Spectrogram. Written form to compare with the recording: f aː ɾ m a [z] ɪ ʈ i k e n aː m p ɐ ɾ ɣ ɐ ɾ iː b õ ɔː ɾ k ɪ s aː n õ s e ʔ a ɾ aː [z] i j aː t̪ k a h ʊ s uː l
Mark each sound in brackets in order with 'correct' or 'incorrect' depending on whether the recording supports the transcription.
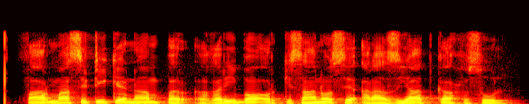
incorrect, correct

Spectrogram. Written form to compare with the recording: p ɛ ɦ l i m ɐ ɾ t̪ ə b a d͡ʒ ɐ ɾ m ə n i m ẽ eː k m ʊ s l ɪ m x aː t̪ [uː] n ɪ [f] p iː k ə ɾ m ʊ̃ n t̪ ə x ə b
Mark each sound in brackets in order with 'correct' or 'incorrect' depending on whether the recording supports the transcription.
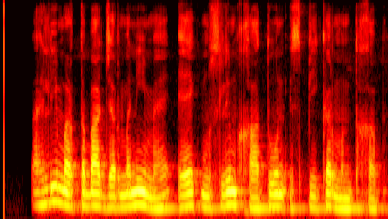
correct, incorrect

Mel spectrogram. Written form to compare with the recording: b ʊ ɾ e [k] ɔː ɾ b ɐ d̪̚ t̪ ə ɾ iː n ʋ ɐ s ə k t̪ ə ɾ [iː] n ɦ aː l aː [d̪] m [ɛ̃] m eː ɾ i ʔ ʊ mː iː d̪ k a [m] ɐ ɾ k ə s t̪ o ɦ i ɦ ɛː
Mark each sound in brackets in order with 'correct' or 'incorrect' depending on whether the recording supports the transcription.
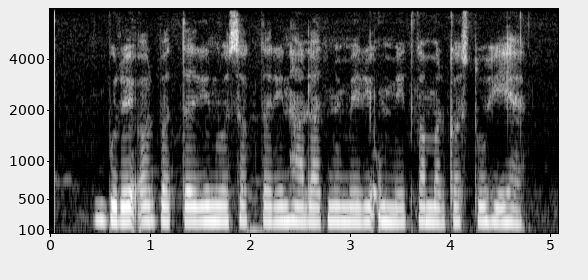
incorrect, correct, incorrect, incorrect, correct

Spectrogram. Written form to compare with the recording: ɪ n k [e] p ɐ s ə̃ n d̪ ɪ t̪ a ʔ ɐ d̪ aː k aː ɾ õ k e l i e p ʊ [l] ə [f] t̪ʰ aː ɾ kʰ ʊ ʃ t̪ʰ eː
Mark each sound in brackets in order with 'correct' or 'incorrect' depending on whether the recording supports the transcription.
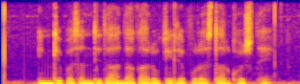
correct, incorrect, incorrect

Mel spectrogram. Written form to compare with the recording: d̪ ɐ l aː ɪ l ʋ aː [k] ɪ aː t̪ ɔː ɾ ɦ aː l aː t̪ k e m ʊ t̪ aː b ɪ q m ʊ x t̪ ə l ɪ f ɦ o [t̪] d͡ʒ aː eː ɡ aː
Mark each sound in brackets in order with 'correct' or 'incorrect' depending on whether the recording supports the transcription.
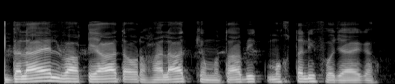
incorrect, incorrect

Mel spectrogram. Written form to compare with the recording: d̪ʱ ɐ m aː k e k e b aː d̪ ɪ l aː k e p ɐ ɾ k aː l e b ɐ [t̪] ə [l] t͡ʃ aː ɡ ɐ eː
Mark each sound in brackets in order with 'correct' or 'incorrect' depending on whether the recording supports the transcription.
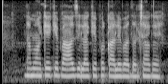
incorrect, correct

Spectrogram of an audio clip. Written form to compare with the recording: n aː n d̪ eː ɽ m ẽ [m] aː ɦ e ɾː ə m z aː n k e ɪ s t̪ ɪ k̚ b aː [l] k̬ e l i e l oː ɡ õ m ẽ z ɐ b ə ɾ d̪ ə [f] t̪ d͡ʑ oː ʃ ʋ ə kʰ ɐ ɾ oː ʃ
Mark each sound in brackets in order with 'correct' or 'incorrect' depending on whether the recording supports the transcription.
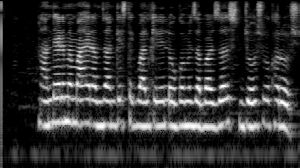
correct, correct, incorrect

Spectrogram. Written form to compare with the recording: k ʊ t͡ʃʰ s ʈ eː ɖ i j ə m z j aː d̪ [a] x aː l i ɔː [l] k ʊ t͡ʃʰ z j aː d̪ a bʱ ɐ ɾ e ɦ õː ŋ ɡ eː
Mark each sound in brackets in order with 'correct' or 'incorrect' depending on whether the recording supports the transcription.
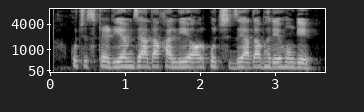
correct, incorrect

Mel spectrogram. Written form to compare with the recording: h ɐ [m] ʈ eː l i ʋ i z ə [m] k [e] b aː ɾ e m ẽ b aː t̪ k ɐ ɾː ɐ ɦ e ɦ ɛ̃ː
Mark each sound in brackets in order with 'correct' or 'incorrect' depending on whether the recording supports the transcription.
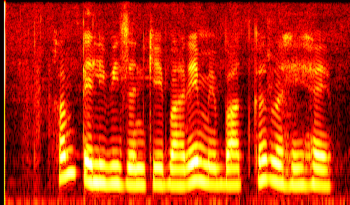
correct, incorrect, correct

